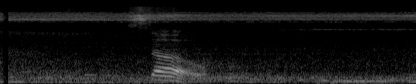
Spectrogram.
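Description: Cicadas or birds at dusk keep up a steady high-pitched drone during a drive, with a short sweeping call rising above it midway and a voice speaking briefly.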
